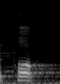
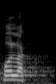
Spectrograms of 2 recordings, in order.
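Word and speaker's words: folk: ये नहीं जो फोलक, नो फोलक, PL में पाम, इन्हें पालम, अब तो सीख गया ना।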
